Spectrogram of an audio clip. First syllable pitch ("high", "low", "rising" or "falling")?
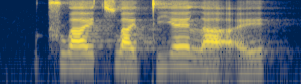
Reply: high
